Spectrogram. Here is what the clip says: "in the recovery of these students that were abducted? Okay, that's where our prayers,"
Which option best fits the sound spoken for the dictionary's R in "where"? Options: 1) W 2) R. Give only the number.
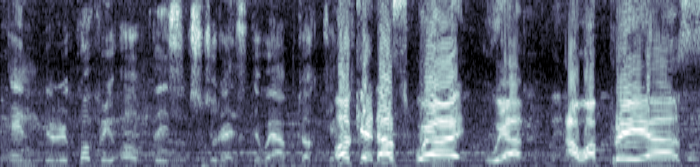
1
